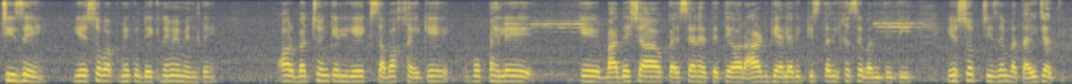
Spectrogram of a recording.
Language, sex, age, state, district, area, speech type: Urdu, female, 30-45, Telangana, Hyderabad, urban, spontaneous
